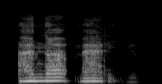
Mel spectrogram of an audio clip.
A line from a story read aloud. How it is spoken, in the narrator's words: she said so quietly that I thought it was my imagination at first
